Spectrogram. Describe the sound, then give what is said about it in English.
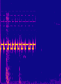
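A phone line rings on an outgoing call: a steady, high electronic ring tone, clear, that cuts off abruptly after about half a second, with no one speaking. “Let me make a quick phone call and okay.”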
